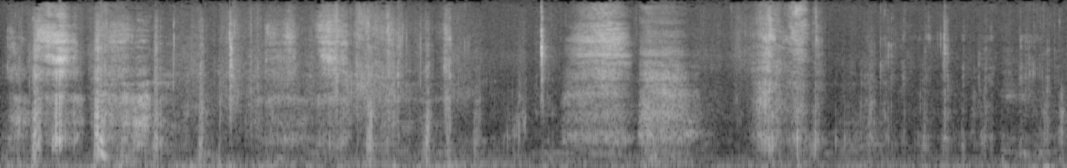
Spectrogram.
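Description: Fingers squish and rustle through rice.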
